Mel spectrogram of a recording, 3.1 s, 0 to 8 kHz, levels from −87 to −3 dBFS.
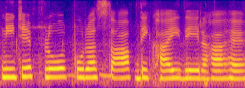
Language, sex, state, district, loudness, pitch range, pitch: Hindi, female, Jharkhand, Deoghar, -11 LUFS, 235-265 Hz, 250 Hz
